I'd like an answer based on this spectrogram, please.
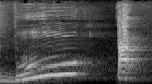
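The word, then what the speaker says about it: bhūtatthi: Remember I say BHU is one syllable, TAT another syllable, and then the third syllable is THI. So it's Bhutati.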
